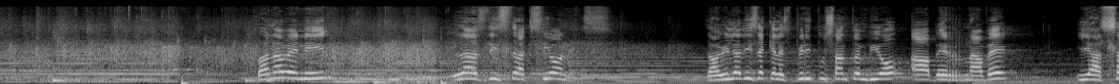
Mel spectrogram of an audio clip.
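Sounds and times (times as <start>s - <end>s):
audience applause: 0.0s - 6.8s
speech: 2.6s - 3.4s, 4.5s - 6.0s, 7.1s - 10.2s, 10.8s - 11.1s.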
